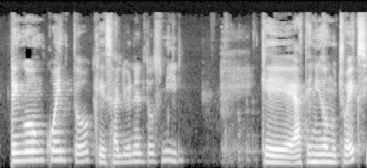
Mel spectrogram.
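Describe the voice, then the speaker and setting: Fairly quick speech in a Mexican accent, dark and mellow in tone, with ordinary pitch variation against a quiet background. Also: woman. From Mexico, Jalisco. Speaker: writer. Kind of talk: author talk with students. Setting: live event with school audience. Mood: warm, playful. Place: hall.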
